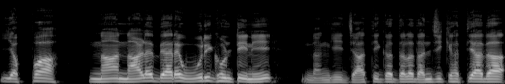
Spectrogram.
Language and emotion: Kannada, fearful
